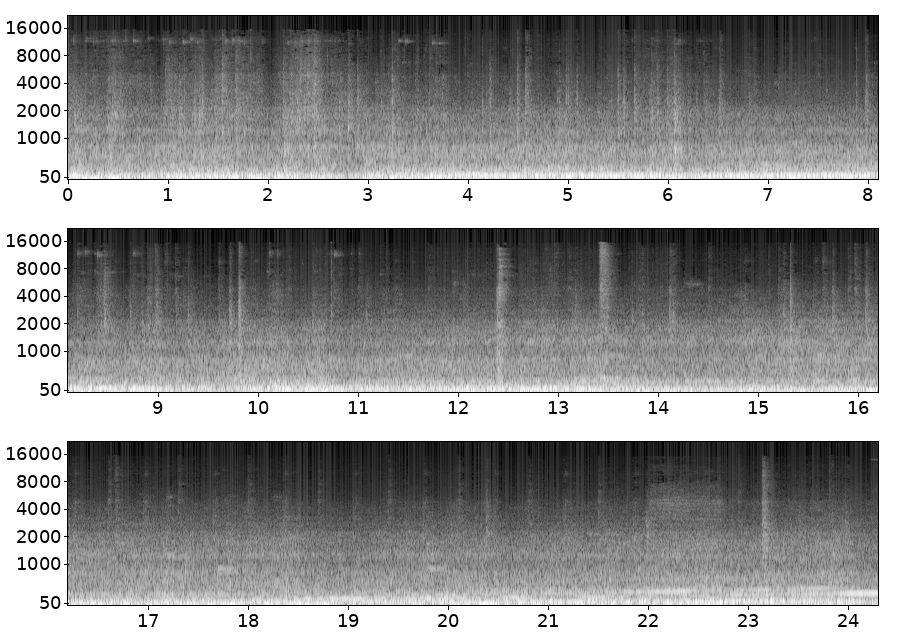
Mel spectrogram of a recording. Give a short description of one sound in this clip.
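Small rattles and clicks sound inside a moving bus.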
